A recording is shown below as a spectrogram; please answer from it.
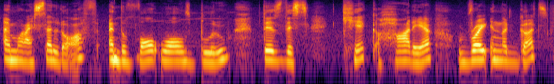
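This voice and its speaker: A woman's voice: mid-range voice, steady tone, moderate pace, natural voice. A woman playing a brash, crude, gleeful fantasy rogue with a bawdy, exuberant manner in an audio drama.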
